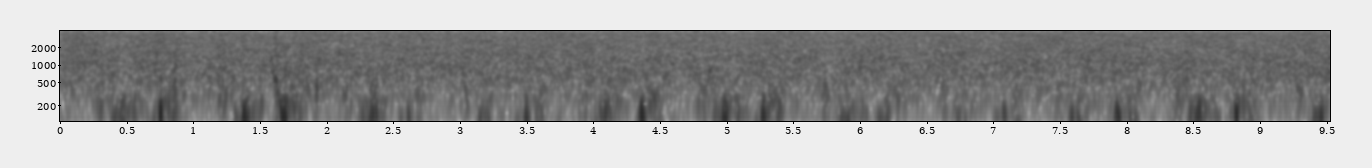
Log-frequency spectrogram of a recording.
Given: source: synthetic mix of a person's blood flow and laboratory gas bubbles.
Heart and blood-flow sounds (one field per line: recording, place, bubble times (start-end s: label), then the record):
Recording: Doppler ultrasound of blood flow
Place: precordium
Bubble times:
1.56-1.73 s: bubbles
1.90-1.95 s: bubbles
2.28-2.41 s: bubbles
From the record:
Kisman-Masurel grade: 212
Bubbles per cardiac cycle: several, 3 to 8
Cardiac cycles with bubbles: 1 to 10%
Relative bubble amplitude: moderate (0.250 to 0.450)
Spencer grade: 1 (occasional bubble signal discernible with the cardiac motion signal, with majority of cardiac periods free of bubbles)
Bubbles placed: anywhere in the cardiac cycle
